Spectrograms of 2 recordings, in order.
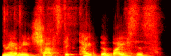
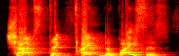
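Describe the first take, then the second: First: Imitating girlfriend. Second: Slow, incredulous echo of her words; slow mocking repeat. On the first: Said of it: "I couldn't take it". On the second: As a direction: drag out each word in disbelief. Mocking her odd question.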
